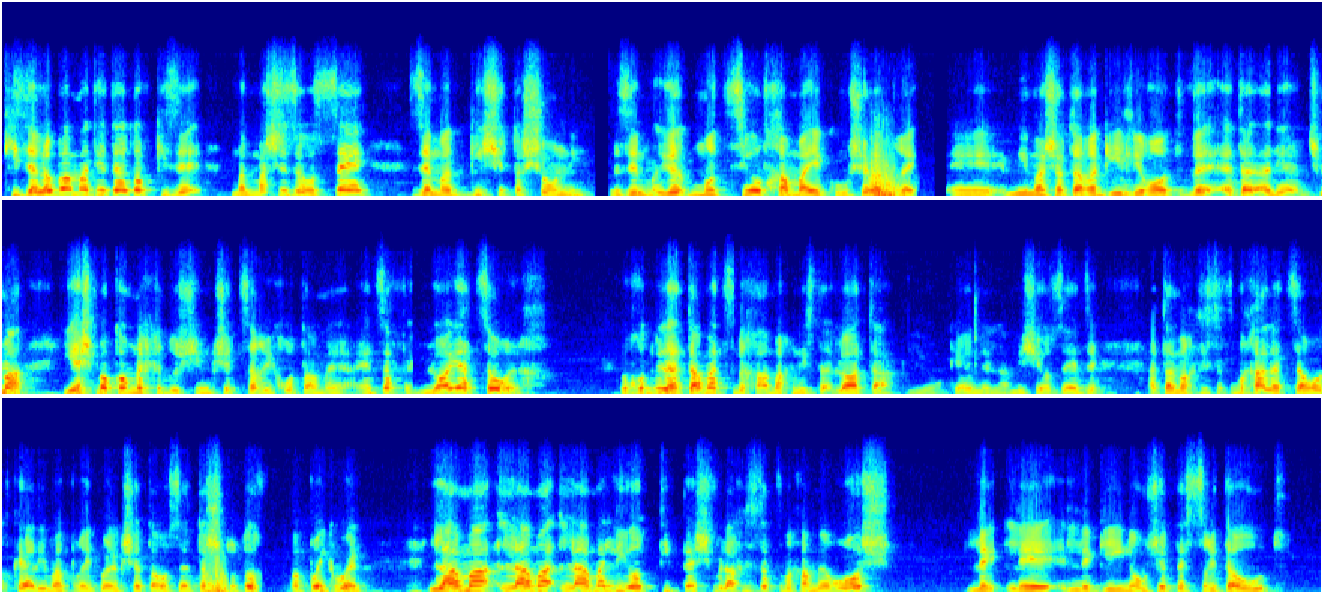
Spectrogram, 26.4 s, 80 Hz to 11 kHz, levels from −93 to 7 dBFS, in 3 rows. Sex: male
